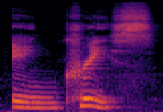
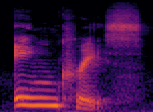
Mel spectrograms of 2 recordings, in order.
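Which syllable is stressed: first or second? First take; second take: second; first. First: The stress is on the second syllable. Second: The stress is on the first syllable. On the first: It is used as a verb. "the stress goes on the second syllable" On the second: It is used as a noun. "stress on the first syllable. This is the noun"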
